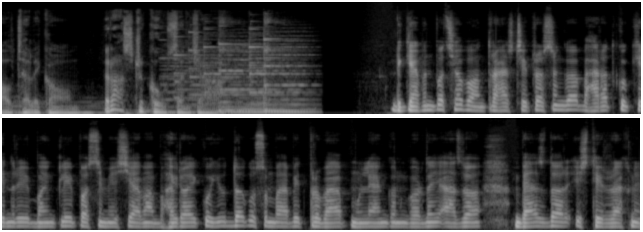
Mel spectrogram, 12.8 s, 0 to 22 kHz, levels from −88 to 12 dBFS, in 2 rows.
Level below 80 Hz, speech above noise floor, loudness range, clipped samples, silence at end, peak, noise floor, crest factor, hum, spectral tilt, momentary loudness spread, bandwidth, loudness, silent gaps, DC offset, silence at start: -42 dBFS; 39 dB; 3 LU; under 0.1%; 0 s; -6 dBFS; -68 dBFS; 24 dB; none; -5 dB/octave; 6 LU; 17 kHz; -29 LUFS; none; under 0.1%; 0 s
